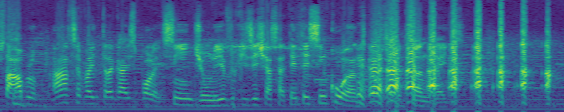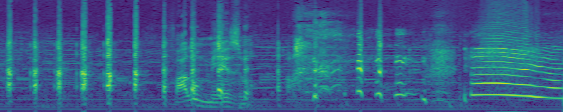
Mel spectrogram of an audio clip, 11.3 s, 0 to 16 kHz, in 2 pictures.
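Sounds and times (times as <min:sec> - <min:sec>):
speech: 0:00.0 - 0:05.2, 0:07.4 - 0:08.8
laughter: 0:03.2 - 0:11.2
person fake-crying with short choppy whimpering sobs: 0:09.6 - 0:11.2
person fake-crying with long drawn-out wail: 0:09.7 - 0:11.2.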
